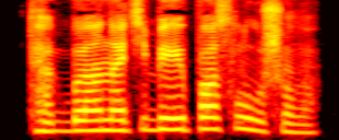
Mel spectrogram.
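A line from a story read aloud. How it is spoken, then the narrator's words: Amused snort. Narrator (Russian): хмыкнула Ирка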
